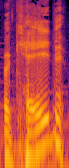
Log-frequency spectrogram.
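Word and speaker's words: façade: Another word that is spelled F-A-C-A-D-E. You may think it's facade, but it's facade.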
